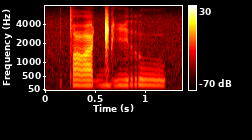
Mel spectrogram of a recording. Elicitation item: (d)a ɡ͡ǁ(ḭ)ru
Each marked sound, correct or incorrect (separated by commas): incorrect, incorrect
